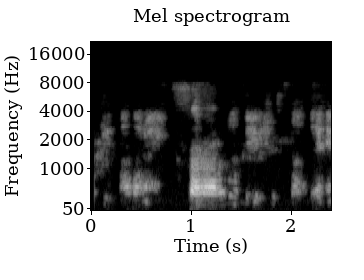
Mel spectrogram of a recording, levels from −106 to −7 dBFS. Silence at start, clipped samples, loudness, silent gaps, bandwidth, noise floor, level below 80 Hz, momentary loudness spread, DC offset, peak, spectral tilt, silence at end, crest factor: 0.15 s; under 0.1%; -36 LUFS; none; 8.2 kHz; -59 dBFS; under -90 dBFS; 21 LU; under 0.1%; -20 dBFS; -2 dB/octave; 0 s; 20 dB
